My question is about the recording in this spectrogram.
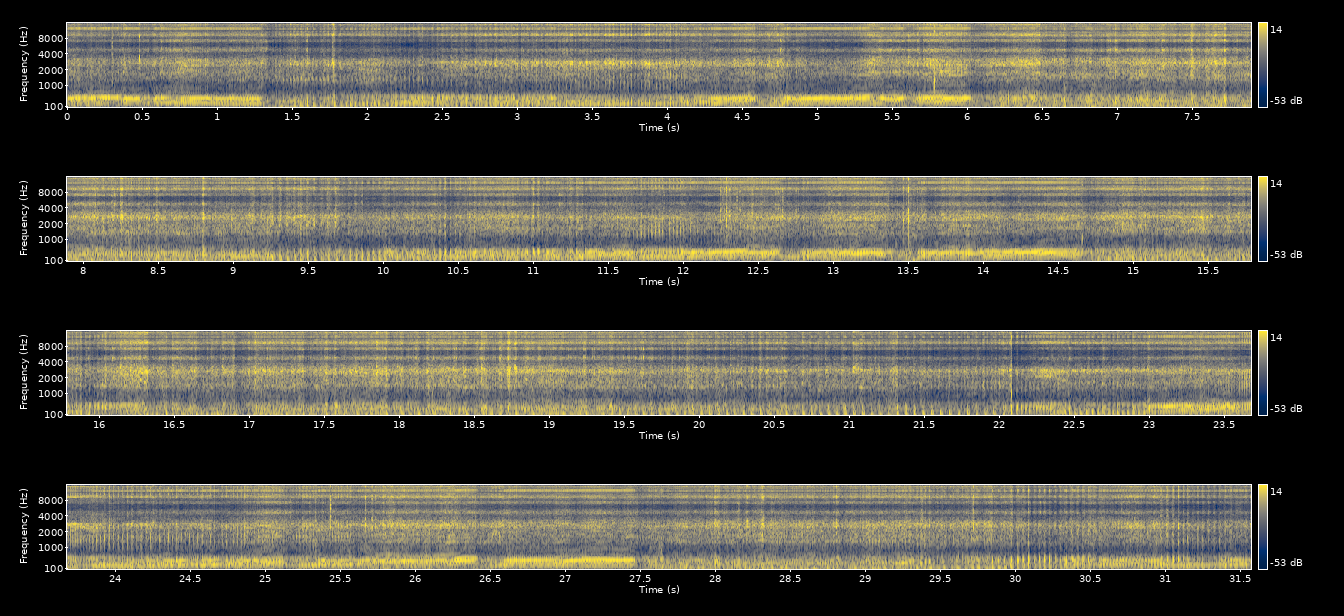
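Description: Enduro motorcycle engine heard on board while riding a dirt trail, revving up and down again and again as the throttle is opened and closed.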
